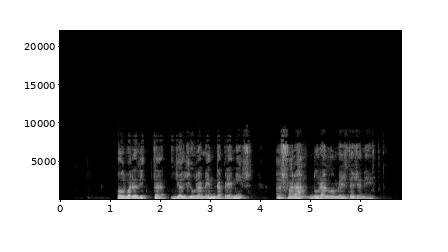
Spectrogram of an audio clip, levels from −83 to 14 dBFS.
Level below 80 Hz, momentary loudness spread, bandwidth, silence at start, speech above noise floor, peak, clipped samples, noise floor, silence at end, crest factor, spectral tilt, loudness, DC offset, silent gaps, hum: -58 dBFS; 11 LU; 8 kHz; 1.15 s; 54 dB; 0 dBFS; under 0.1%; -69 dBFS; 0.55 s; 16 dB; -7 dB/octave; -16 LUFS; under 0.1%; 4.27-4.31 s; none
